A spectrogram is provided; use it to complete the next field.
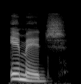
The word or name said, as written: image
